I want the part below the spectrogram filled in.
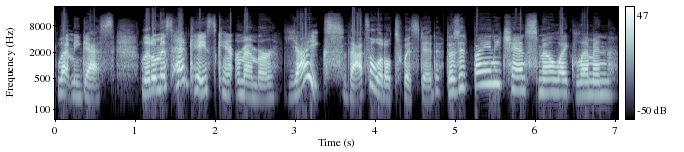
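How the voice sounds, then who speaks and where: A peppy young female sidekick in a mystery game. Her high, bright voice swings expressively through sassy, teasing banter. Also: big pitch swings, normal speed, dry recording. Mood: teasing, eager. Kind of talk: scripted mystery game voice acting.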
